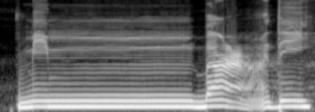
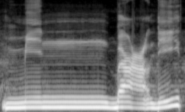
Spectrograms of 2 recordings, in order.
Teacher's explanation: nun sukunnya melebur ke huruf ba, nun sukunnya berubah menjadi mim ya. Kemudian kita tahan dan kita dengungkan 2-3 harokat.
